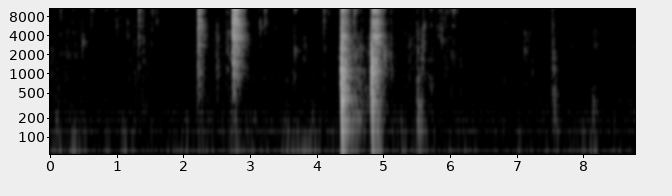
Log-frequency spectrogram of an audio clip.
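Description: A metal spoon clinking and scraping against a plate in a few scattered sharp clicks, the loudest two about four and a half seconds in, half a second apart.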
